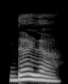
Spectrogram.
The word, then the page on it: ದಳ: daḷa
